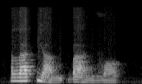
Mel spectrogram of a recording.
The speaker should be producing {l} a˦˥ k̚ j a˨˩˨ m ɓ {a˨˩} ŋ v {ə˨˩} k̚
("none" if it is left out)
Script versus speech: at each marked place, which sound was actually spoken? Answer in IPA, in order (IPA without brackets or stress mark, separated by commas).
l, a˨˩, ɔ˨˩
